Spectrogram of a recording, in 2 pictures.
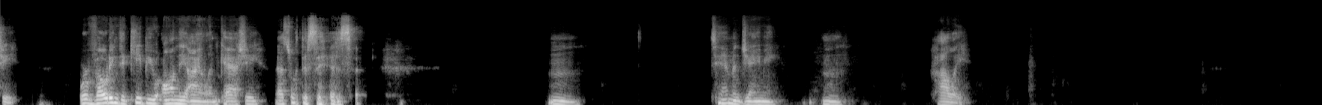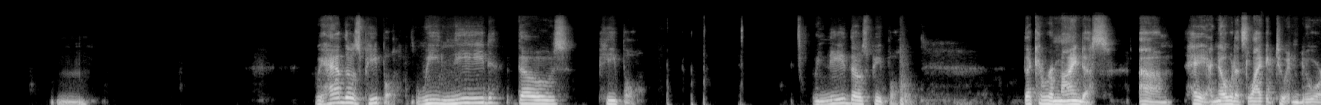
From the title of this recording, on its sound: Zoom Sunday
